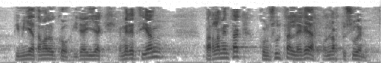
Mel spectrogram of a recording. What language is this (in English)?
Basque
